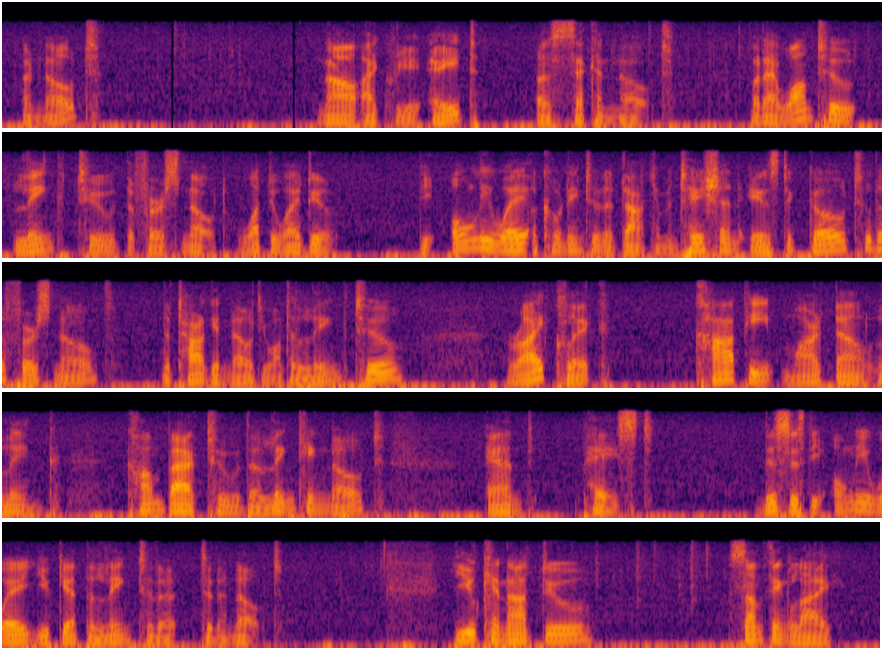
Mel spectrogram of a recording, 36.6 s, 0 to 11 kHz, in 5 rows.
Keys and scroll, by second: 0.0-1.8 typing, 3.3-8.3 typing, 26.8 super+v, 33.1 Return, 33.7-35.2 typing.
